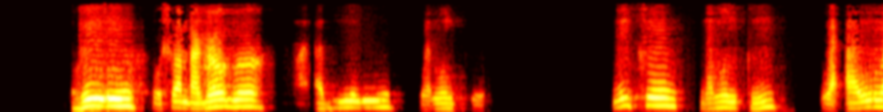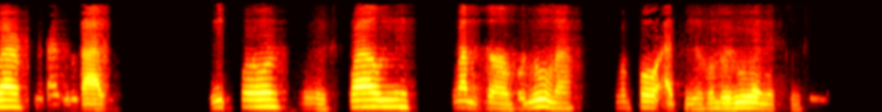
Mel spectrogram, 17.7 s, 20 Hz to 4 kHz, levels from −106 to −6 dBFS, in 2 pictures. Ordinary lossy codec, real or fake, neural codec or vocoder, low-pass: AAC, 16 kbps; fake; codec, 16 kHz, 0.5 kbps, X-Codec, HuBERT features, trained on balanced general audio; 3.6 kHz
